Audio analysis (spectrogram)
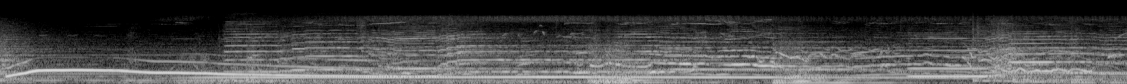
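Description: Several wolves howl together in a loud chorus, long sliding tones overlapping and rising and falling over about eleven seconds, with no one speaking.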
